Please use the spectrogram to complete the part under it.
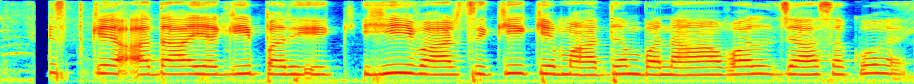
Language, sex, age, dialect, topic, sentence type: Magahi, female, 18-24, Southern, banking, statement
